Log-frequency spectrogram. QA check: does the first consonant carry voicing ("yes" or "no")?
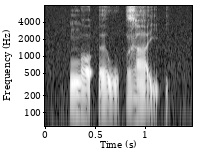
yes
